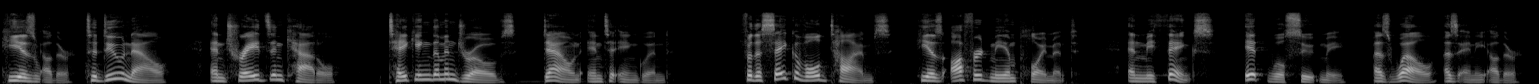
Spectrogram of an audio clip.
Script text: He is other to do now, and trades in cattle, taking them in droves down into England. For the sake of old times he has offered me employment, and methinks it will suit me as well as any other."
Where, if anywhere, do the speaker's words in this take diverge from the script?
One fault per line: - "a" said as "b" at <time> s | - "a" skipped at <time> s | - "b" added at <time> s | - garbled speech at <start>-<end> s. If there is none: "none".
none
